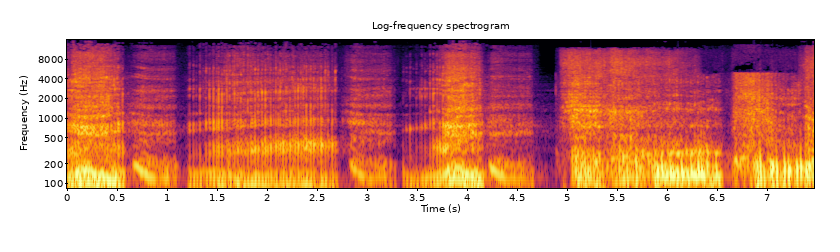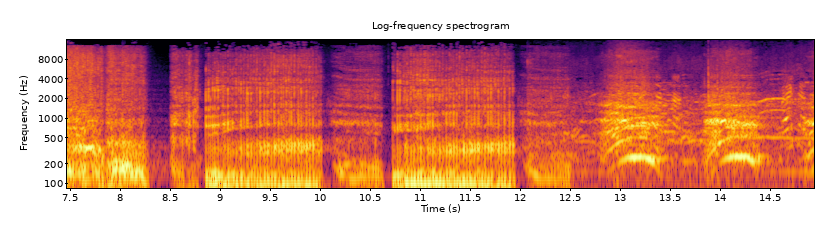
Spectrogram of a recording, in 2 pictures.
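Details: Jaguar giving loud, harsh roars and throaty growls in long rasping bursts separated by brief gaps, ending with a few tonal, wavering moans.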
